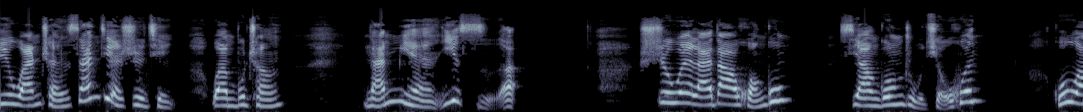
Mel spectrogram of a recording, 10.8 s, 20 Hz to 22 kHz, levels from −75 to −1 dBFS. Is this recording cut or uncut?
uncut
